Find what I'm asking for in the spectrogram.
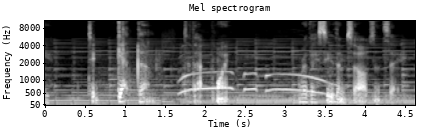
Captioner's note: yelling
